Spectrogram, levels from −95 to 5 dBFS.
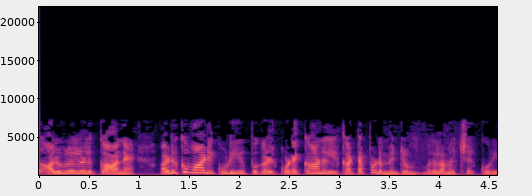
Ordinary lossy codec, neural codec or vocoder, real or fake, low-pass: none; none; real; 7.2 kHz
